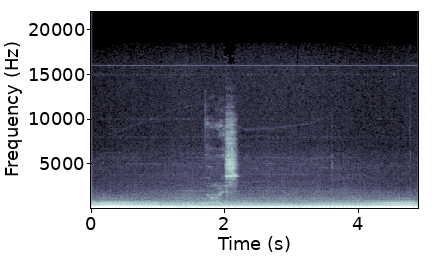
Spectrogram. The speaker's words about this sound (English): Sounds good. And they come that way stock sometimes. Good looking car. So it's a maroon GT.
